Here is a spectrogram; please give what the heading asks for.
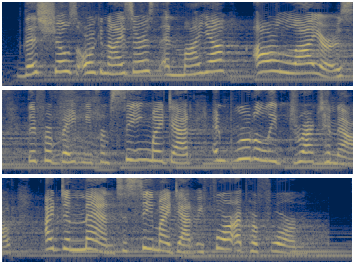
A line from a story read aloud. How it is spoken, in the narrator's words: I said loudly in front of everyone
